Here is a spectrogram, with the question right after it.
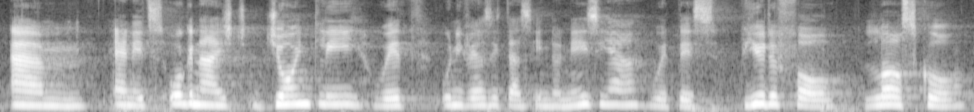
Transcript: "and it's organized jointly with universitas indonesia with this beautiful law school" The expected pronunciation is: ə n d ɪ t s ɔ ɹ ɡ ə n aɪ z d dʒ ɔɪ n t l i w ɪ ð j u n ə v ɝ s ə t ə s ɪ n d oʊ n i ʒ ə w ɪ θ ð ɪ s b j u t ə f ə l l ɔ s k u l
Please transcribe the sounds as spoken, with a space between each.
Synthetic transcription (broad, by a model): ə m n ɪ t s ɔ ɹ ɡ ə n aɪ z d dʒ ɔɪ n t l i w ɪ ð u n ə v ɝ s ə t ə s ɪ n d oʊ n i z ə w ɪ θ ð ɪ s b j u t ə f ə l l ɔ s k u l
